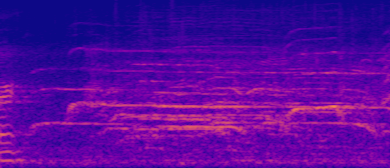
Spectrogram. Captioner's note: audience cheering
